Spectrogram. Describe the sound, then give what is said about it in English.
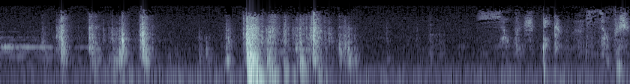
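A heavy door slams with a sharp, booming bang, surrounded by a series of thudding footsteps coming angrily down a stair and drawing nearer toward a door, with some clattering noise near the end. “A door slammed like a blow. Feet thudded angrily down a stair and kept on thudding towards my door.”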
